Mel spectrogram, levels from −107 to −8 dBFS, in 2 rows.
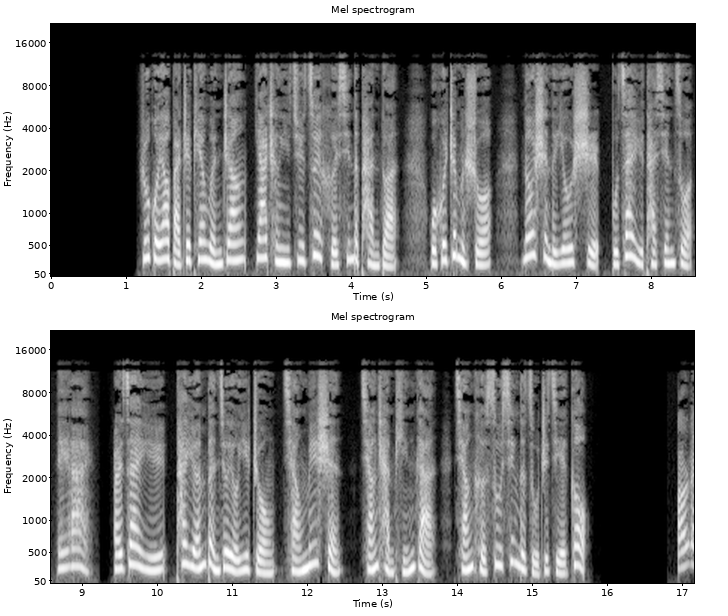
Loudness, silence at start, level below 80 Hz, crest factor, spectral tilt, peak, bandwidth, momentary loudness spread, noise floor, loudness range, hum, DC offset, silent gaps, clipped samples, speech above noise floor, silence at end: -15 LUFS; 1.2 s; -52 dBFS; 14 dB; -5 dB/octave; -2 dBFS; 12 kHz; 7 LU; under -90 dBFS; 2 LU; none; under 0.1%; 15.91-16.80 s; under 0.1%; over 76 dB; 0 s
